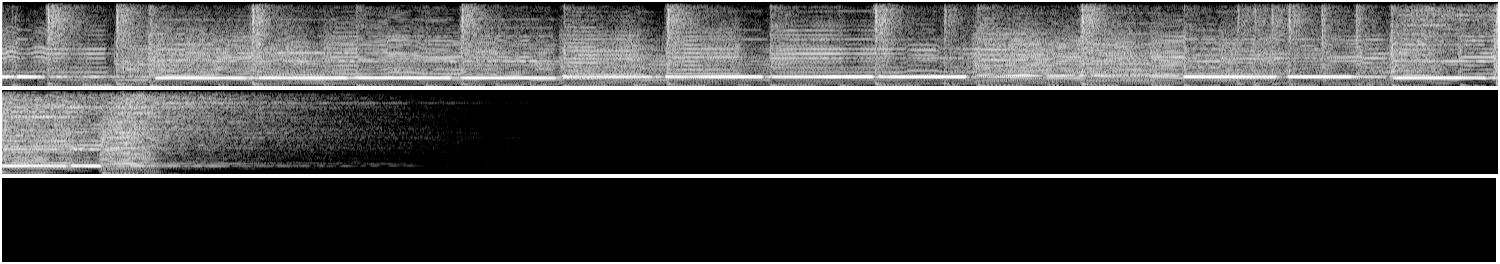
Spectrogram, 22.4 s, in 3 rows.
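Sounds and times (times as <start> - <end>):
recorder accompaniment: 0.0 - 9.6
flute playing: 0.0 - 9.7.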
